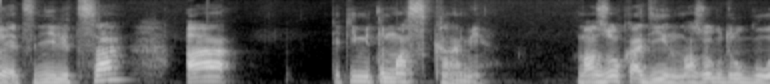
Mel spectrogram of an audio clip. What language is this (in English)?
Russian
